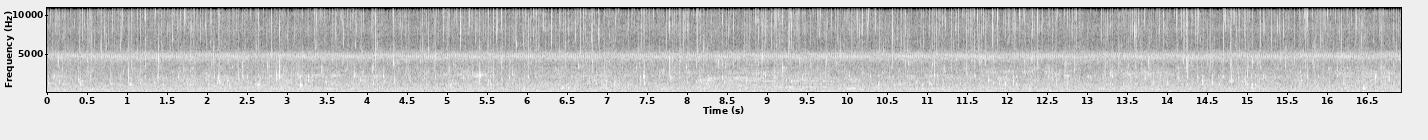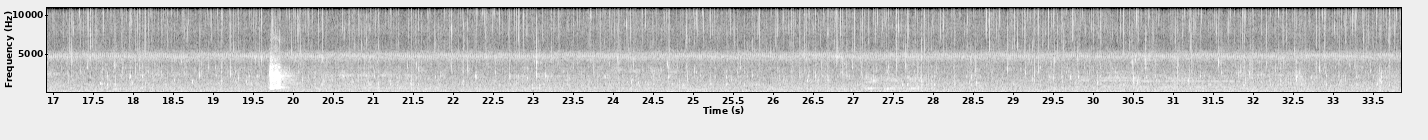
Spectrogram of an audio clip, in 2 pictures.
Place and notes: Green House Hostel, Puli Township - Early morning
Frog calls, Small ecological pool, Early morning, Chicken sounds
Zoom H2n MS+XY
